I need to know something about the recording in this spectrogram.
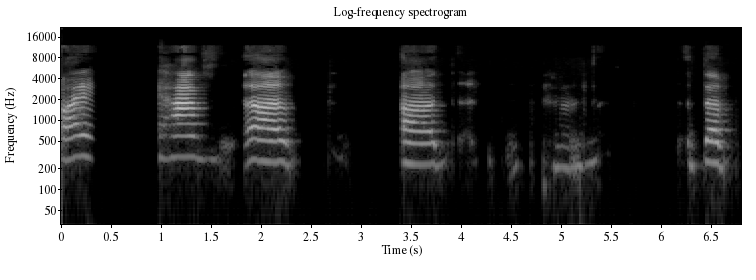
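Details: Real aphasia in an aphasia support group participant speaking conversationally, with hesitations and word-finding pauses; aphasia.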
